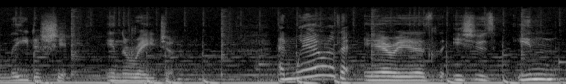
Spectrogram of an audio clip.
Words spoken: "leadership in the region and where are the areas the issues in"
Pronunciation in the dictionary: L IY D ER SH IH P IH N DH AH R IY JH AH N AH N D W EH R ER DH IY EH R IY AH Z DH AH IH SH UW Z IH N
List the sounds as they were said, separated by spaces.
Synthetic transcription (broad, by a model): L IY D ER SH IH P IH N DH AH R IY JH AH N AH N W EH R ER DH IY EH R IY AH Z DH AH IH SH UW Z IH N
